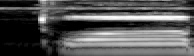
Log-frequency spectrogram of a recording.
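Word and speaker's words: طاء: ہے اسے اکثر بچے توئیں بھی پڑھتے ہیں۔ یہ توئیں جو ہے یہ اردو لینگویج میں زبان میں پڑھا جاتا ہے اسے، اور عربی میں توا پڑھا جاتا ہے۔ توا کے ساتھ جب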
